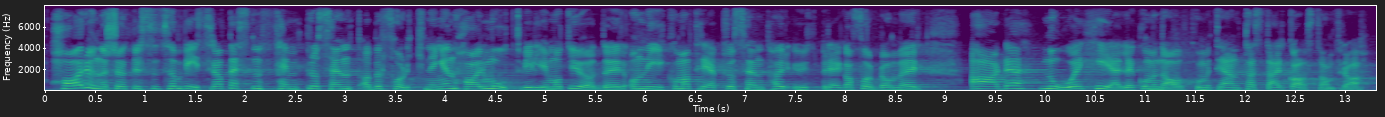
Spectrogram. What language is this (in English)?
Norwegian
